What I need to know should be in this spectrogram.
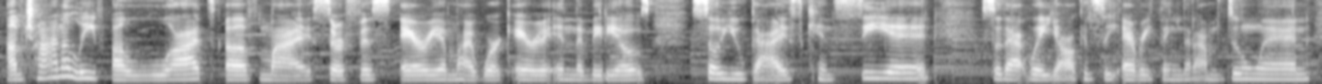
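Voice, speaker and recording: A woman's voice: fairly low pitch, fairly even intonation, normal speed, vocal fry, soft background music. A woman from Trinidad doing a casual, chatty voice-over for her nail video, calling viewers "y'all" all the time, her voice still a little scratchy from a sore throat. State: recovering voice, slight throat tickle. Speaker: nail vlogger.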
